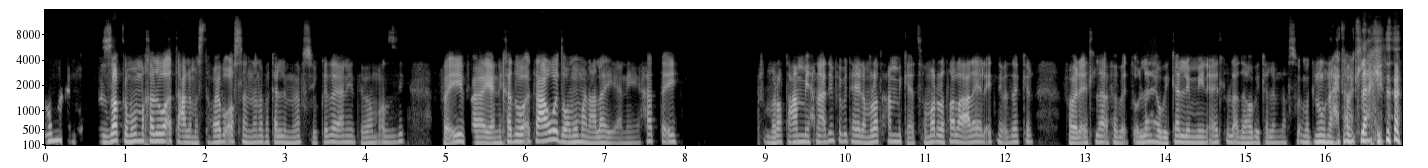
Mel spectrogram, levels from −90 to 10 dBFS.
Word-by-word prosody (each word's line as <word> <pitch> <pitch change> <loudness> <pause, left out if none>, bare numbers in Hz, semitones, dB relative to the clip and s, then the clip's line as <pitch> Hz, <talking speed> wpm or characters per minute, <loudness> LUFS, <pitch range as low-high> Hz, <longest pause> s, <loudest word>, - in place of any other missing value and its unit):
هُم 200 +3 +1
كانم - - -12 0.3
بالضبط 185 +4 +5
،ما 185 +1 +2
هُم 195 - +1
خَدوا 195 0 +3
وقت 195 -2 +3
على 160 0 +2
ما 150 - -4
استوعبوا 160 +2 -2
أصلًا 175 0 -4
إن 155 - -5
أنا 165 0 -3
باكّلم 165 -2 -4
نَفْسي 165 -2 -7
وكده 165 +4 -5
يعني، 170 0 -3
أنتِ 165 - -10
فاهمة 150 +1 -6
قصدي، 165 +4 -7 0.4
فإيه، 185 +2 +2
فيعني 150 -3 +1
خدوا 180 +3 +2
وقت 190 -1 -1
اتعوّدوا 200 -1 +5
عمومًا 170 -1 0
عليّا، 150 +2 -1
يعني 145 +1 -11
حتى 190 0 -5
إيه، 175 -1 -1 1.1
مِراة 165 +1 -2
عمي 170 +1 +2
إحنا 170 0 -1
قاعدين 185 +5 0
في 195 - -8
بيت 190 -1 -6
عيلة، 170 -2 0
مِراة 170 +4 +1
عمي 180 -1 0
كانت 145 -3 -8
في 155 - -8
مرة 175 +1 +1
طالعة 175 +1 0
عليّا 175 +2 +1
لقيتني 175 +1 -6
باذاكر 175 +2 -6 0.4
فلقيت 145 +2 0
لأ 165 -2 0
فبقت 150 0 -5
تقول 160 - -3
لها: 175 0 0
"هو 155 - +1
بيكلّم 160 +2 0
مين؟" 155 0 -1
قالت 165 +1 -4
له: - - -2
"لأ، - - -2
ده 145 - -3
هو 145 0 -1
بيكلّم 155 +1 -5
نَفْسه، 155 0 -9
مجنون" 170 +1 +3
راحت 170 +3 +2
علمت 190 +2 +3
لها 200 - +9
كده. 215 +3 +7
170 Hz, 235 wpm, -23 LUFS, 155-180 Hz, 1.1 s, لها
